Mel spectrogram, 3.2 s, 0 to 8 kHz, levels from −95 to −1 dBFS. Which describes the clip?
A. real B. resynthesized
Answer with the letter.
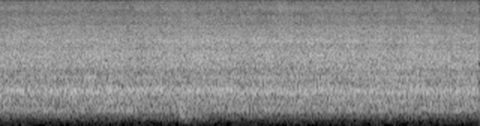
A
